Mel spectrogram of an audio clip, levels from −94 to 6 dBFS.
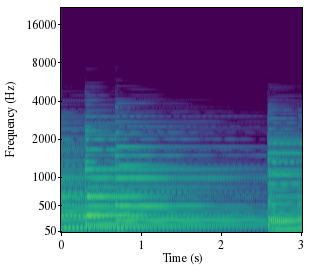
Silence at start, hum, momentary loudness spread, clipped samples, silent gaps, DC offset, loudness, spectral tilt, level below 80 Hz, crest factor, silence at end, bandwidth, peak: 0 s; none; 12 LU; under 0.1%; none; under 0.1%; -27 LUFS; -11.5 dB/octave; -50 dBFS; 16 dB; 0 s; 4.7 kHz; -10 dBFS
